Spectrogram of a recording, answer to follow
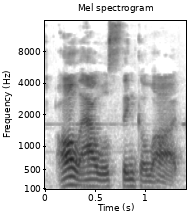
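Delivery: ordinary delivery, nothing marked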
